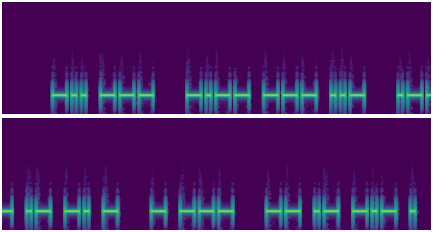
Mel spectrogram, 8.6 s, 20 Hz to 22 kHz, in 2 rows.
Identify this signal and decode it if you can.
Morse code, heard as a keyed tone, about 25 wpm, 700 Hz. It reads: DO YOU WANT TO MAKE
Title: Sentences from Top 1000 Words - Review Part 6 - 25wpm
